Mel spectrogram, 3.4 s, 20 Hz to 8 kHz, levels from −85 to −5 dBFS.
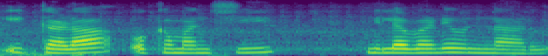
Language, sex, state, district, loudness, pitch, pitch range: Telugu, female, Telangana, Hyderabad, -18 LUFS, 215 Hz, 205-230 Hz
